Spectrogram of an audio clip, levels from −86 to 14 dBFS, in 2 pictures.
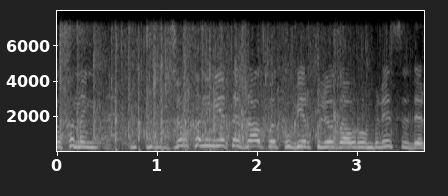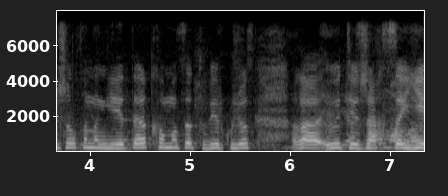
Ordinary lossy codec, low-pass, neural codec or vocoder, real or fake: Opus, 64 kbps; 7.2 kHz; none; real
